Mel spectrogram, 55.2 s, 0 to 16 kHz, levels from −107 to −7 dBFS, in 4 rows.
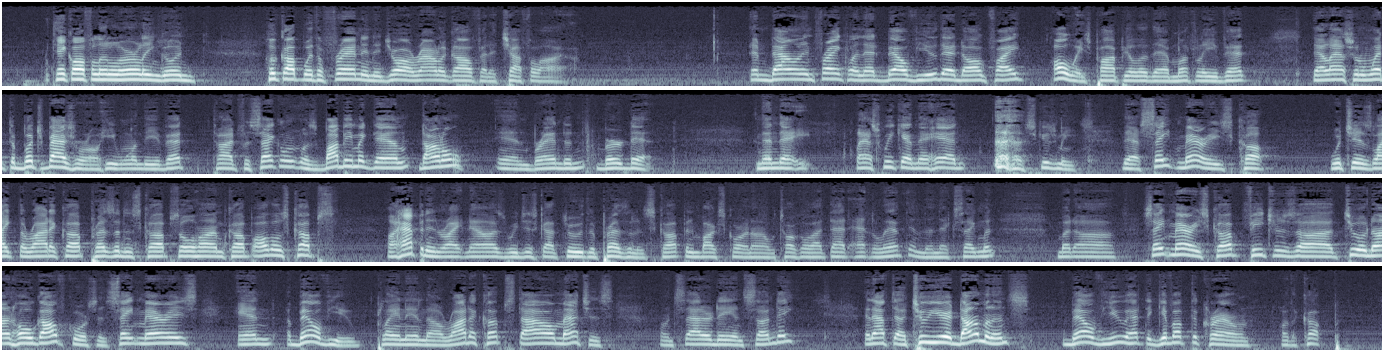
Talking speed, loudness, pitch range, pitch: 165 wpm, -21 LUFS, 160-200 Hz, 180 Hz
